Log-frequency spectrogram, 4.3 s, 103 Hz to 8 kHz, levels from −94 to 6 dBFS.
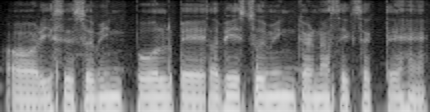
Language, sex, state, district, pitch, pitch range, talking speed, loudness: Hindi, male, Bihar, Darbhanga, 90 Hz, 90-95 Hz, 155 wpm, -14 LUFS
